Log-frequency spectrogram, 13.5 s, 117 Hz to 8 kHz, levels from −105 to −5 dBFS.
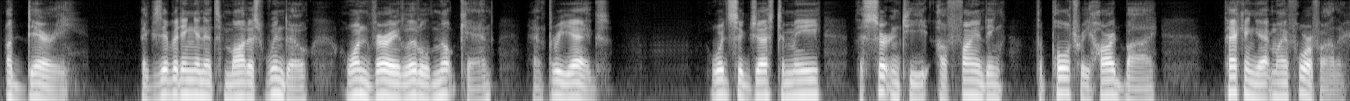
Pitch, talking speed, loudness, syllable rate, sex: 125 Hz, 140 wpm, -19 LUFS, 5.1 syllables/s, male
